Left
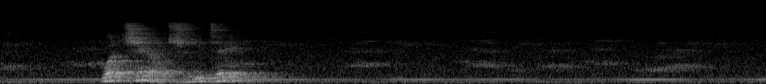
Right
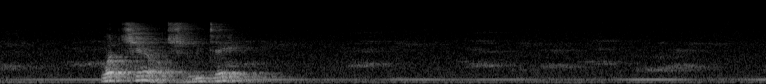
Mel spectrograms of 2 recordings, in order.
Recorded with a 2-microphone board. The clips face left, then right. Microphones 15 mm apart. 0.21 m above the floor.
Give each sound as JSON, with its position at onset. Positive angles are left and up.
{"t": 1.0, "sound": "a man speaking", "side_deg": -60, "distance_m": 2.0}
